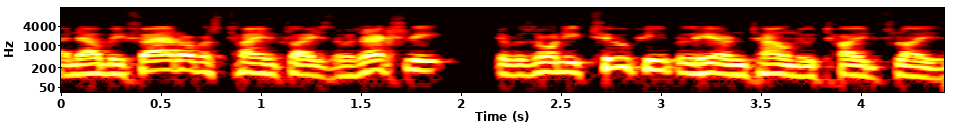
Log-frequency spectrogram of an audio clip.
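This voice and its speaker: With an Irish accent, a man talks at a very fast pace. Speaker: fly fisherman and hunter. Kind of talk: casual interview storytelling.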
